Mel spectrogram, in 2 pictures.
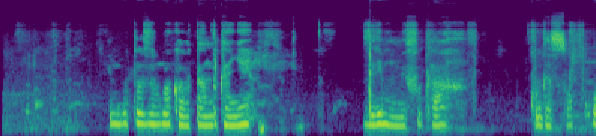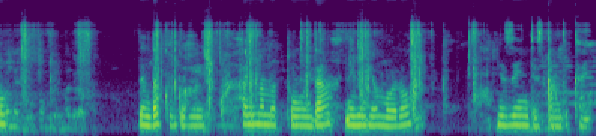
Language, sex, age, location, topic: Kinyarwanda, female, 18-24, Huye, agriculture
